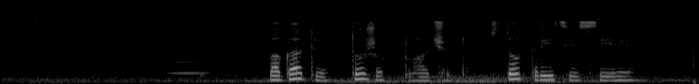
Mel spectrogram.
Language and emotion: Russian, sad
